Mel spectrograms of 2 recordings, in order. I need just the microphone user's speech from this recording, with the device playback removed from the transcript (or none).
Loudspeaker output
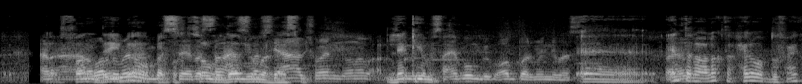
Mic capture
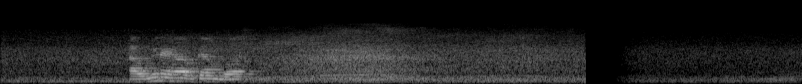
أو مين هيقف جنبه أصلا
